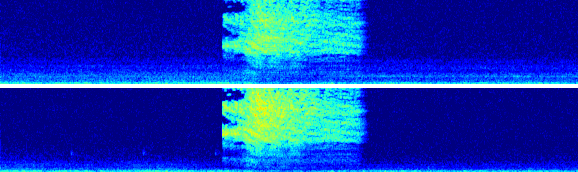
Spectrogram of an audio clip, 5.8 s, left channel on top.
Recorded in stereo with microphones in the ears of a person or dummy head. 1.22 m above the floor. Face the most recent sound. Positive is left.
turn(degrees=-70)  # may be behind; listen again after turning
